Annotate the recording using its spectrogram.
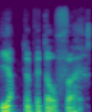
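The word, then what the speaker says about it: Yoknapatawpha: Ça se prononce comme ça s'écrit. Yorktopetof.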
